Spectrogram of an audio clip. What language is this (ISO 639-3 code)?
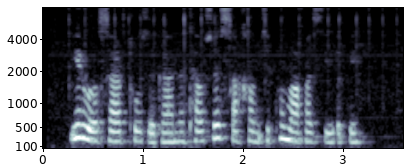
kat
